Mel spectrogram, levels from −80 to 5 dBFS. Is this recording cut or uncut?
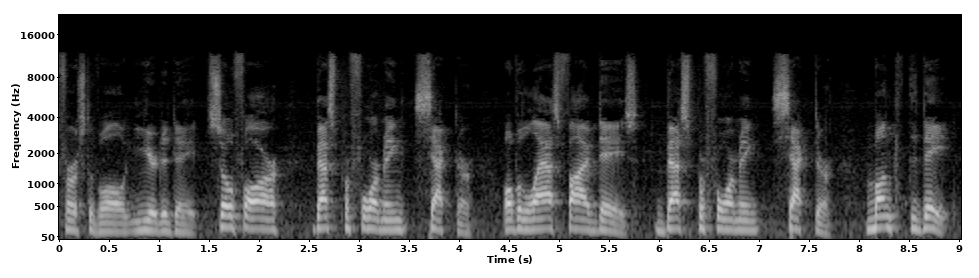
cut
